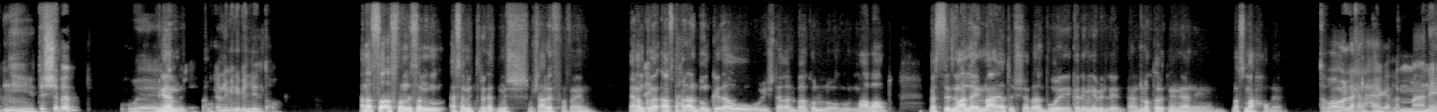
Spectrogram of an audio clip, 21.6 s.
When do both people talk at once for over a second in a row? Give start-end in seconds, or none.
none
